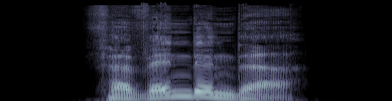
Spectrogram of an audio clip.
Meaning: inflection of verwendend: 1. strong/mixed nominative masculine singular 2. strong genitive/dative feminine singular 3. strong genitive plural
- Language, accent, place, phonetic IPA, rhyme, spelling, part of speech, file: German, Germany, Berlin, [fɛɐ̯ˈvɛndn̩dɐ], -ɛndn̩dɐ, verwendender, adjective, De-verwendender.ogg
